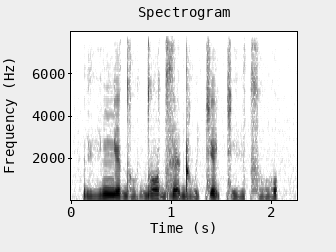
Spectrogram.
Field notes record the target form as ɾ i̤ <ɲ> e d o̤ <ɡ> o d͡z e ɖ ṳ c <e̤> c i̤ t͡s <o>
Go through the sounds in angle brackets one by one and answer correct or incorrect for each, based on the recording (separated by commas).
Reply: correct, incorrect, incorrect, incorrect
